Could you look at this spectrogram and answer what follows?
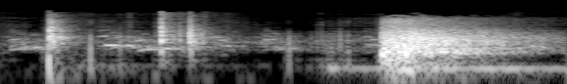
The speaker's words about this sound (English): I shoot him after I shoot his master.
